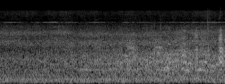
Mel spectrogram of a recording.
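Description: Steady jet engine noise from a large airliner on the tarmac: an even hiss with a faint high whine, slowly getting louder.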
